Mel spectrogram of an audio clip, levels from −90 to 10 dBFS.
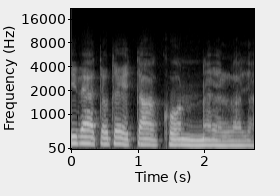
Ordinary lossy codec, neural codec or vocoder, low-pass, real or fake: none; vocoder, 48 kHz, 128 mel bands, Vocos; 19.8 kHz; fake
